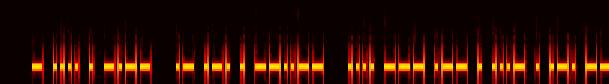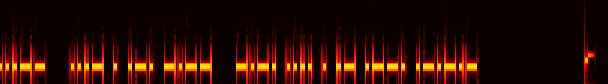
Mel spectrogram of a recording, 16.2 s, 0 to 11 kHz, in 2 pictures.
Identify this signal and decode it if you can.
Morse code, heard as a keyed tone, about 25 wpm, 700 Hz. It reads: THEY ARE, HOWEVER, VERY CHEAP.
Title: Sentences from Top 1200 Words 25wpm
